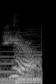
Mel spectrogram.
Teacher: the post-vocalic R in standard British English is not pronounced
